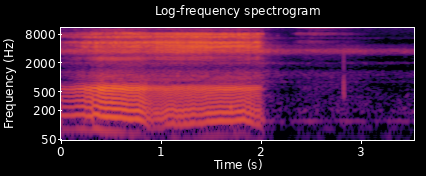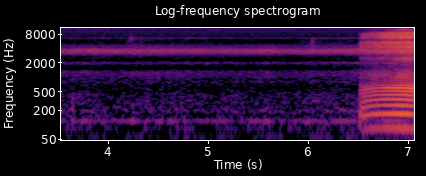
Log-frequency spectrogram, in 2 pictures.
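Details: A male French Bulldog snores in deep, rattling, low-pitched breaths with quiet pauses between them while asleep with his eyes open and tongue out.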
